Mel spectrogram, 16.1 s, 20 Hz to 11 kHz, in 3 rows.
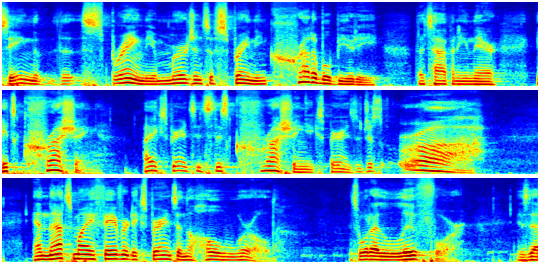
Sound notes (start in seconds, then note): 9.2 grunting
